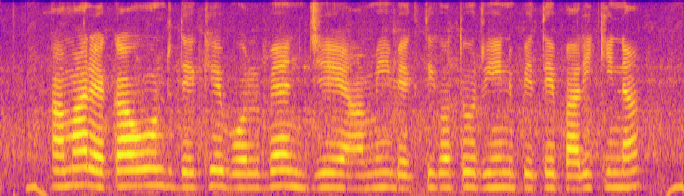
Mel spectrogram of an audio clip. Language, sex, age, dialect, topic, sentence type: Bengali, female, 18-24, Jharkhandi, banking, question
